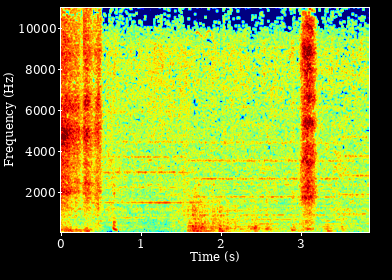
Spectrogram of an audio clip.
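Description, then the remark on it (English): Low rumbling thunder rolls beneath steady rain, with a couple of bright crackling bursts of a lightning strike on the ocean; the rumble swells and fades unevenly, with no voices present. “The lightning struck and the ocean dipped into almost like a shallow bowl.”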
